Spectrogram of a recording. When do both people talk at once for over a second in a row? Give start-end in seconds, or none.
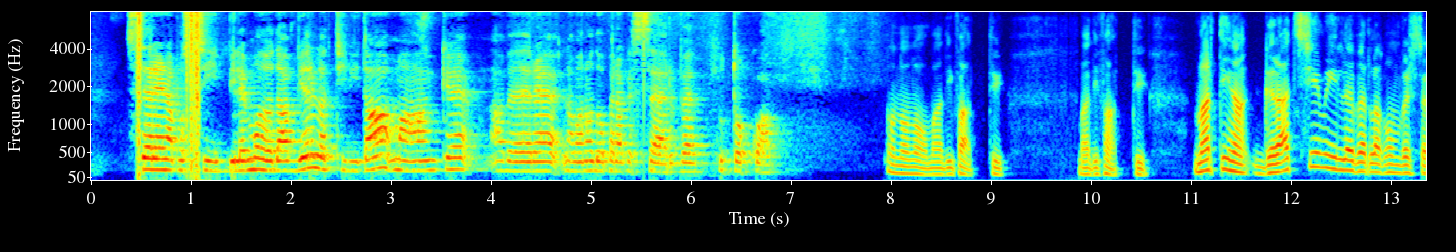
none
